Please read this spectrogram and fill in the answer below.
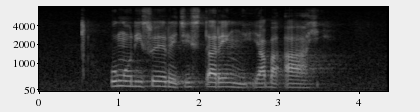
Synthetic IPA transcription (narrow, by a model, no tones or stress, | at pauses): ʊŋodiswered͡ʒistʼaɾeŋ̩jabaʔaːhi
